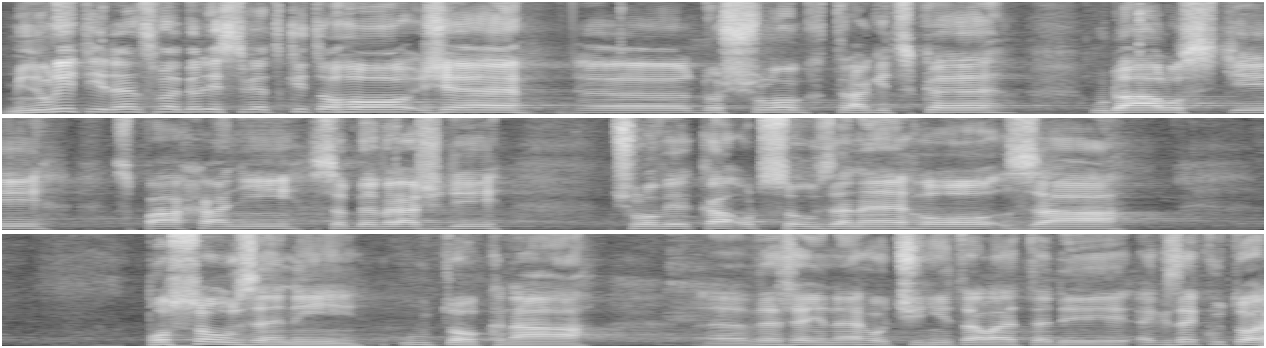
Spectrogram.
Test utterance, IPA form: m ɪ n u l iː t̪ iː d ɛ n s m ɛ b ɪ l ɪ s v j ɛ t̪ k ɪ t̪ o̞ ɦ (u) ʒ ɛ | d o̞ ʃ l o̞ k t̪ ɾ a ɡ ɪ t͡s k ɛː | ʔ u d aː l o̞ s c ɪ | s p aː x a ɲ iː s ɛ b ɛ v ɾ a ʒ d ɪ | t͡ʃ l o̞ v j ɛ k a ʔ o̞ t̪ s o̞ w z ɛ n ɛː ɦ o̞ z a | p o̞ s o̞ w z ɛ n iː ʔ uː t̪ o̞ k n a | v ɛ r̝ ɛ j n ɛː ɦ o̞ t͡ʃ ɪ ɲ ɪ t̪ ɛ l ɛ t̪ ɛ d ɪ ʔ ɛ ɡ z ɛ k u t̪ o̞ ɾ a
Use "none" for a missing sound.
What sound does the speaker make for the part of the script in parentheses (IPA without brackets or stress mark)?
o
